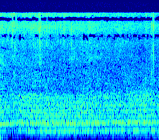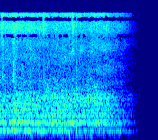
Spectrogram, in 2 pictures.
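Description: Honey bees produce a steady, low droning hum of wingbeats that holds an even pitch throughout.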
